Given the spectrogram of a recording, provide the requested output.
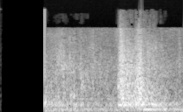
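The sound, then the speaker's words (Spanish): A chair is pulled out, scraping across the floor with a rough, grinding drag that swells louder partway through, with no voices. “Dejen resacar un poquito la silla, por su madre.”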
